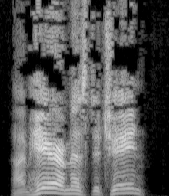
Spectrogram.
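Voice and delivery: ordinary delivery

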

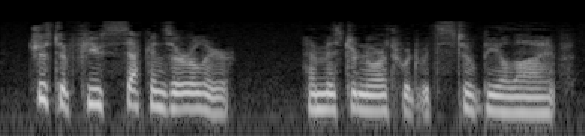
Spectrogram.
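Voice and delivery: ordinary delivery

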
